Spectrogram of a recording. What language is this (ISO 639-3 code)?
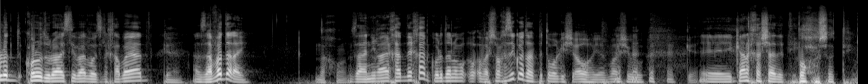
heb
